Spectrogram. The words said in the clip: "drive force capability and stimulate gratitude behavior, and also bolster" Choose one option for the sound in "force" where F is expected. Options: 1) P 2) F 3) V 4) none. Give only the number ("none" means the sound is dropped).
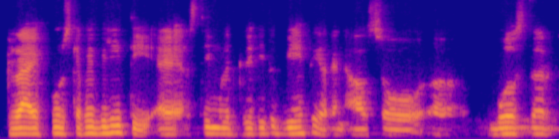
1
